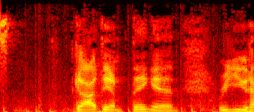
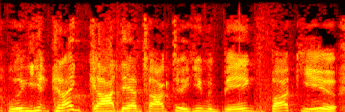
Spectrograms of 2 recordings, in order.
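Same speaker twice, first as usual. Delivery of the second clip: higher, frustrated mock outburst; moderately raised, indignant cursing; retold yell; 7 semitones higher, 4 dB louder than usual. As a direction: re-enact swearing at a phone robot. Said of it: "I think I yelled".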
